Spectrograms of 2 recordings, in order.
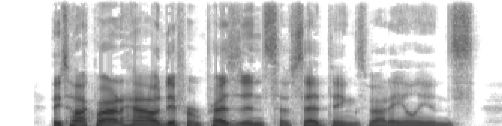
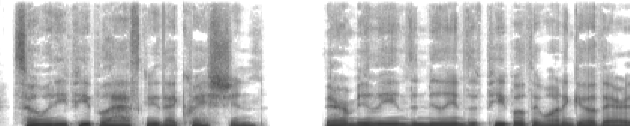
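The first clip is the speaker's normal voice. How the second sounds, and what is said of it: Bad Donald Trump impression. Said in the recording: “my Trump impression, ... I know you think it's bad ... And it is bad.”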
